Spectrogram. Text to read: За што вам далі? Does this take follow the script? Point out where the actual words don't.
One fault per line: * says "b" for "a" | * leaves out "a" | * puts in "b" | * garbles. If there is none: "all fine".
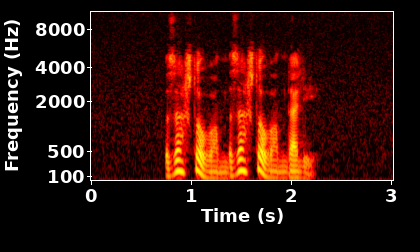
* puts in "за што вам"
